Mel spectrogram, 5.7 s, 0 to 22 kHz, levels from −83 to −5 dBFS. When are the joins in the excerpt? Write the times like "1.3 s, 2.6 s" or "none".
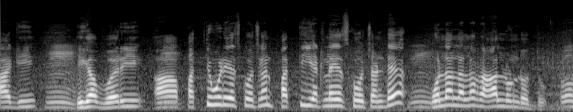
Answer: none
